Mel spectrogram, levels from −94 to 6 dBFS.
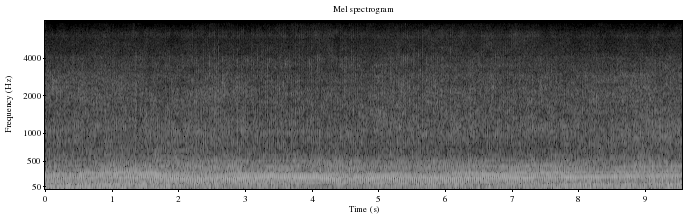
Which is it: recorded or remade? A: remade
